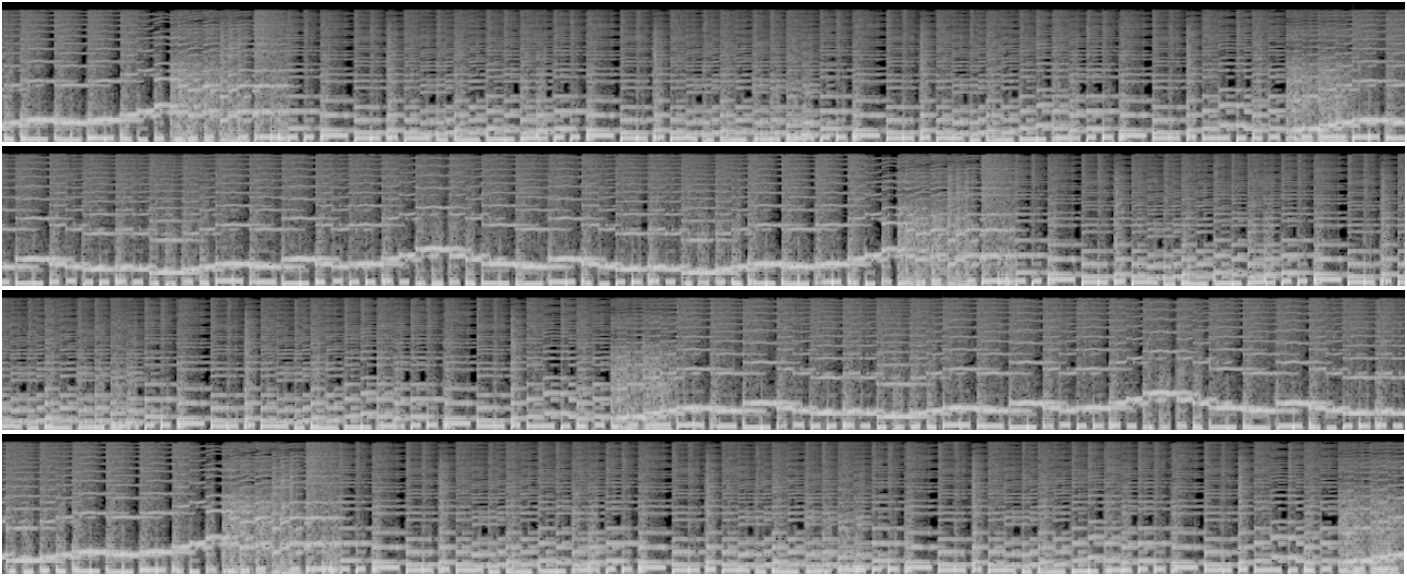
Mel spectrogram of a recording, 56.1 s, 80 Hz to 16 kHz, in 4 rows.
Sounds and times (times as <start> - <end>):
Music: 0.0 - 56.1.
